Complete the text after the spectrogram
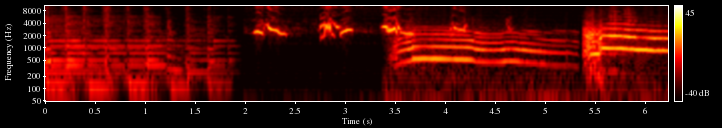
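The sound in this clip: Coyote calls: a few short, high yips followed by long, wavering howls rich in harmonics. The howls are loud and clear with no talk over them, and the first one holds steady before slowly sagging in pitch.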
